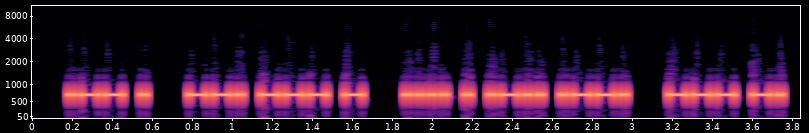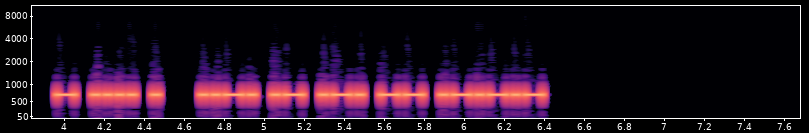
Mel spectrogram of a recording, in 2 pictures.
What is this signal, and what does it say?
Morse code, heard as a keyed tone, about 40 wpm, 700 Hz. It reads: WE GOT HELP ON THE FARM.
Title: Sentences from Top 1000 Words - Review Part 2 - 40wpm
